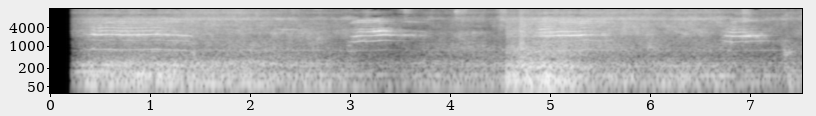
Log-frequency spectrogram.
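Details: Hungry cat, described as cute, sadly coaxing and begging for food with four plaintive, high meows. Each is drawn-out or short with a wavering pitch, separated by pauses of about two seconds, over a low background rumble.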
